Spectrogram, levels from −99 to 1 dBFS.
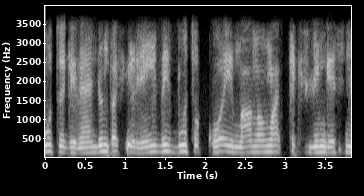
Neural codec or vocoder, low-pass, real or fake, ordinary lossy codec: codec, 44.1 kHz, 2.6 kbps, DAC; 3.6 kHz; fake; AAC, 32 kbps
